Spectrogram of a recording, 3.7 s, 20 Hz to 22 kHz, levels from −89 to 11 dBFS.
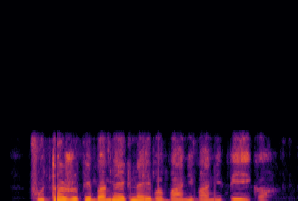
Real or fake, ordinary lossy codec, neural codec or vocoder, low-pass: real; Opus, 16 kbps; none; 7.2 kHz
